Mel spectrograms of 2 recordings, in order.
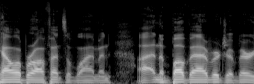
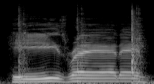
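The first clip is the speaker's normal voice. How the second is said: very slow, stretched-out hype call; hammed-up, elongated proclamation; drawn-out mock announcement; much slower than usual. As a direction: stretch every vowel out long and sustained. Drawn-out catchphrase-like chant about Risner.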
